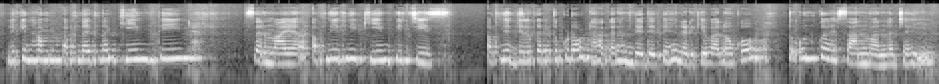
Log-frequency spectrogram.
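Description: Woman, religious lecture, exhorting, higher voice, echoey room with faint hum. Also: dark tone. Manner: earnest, exhorting. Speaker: religious speaker. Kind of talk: Islamic lecture.

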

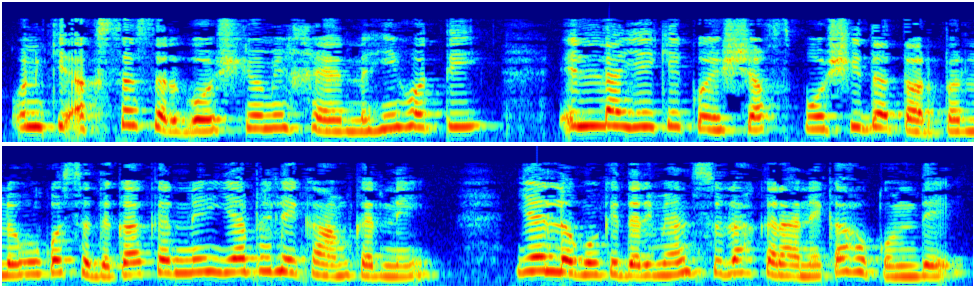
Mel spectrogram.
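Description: High-voiced woman teaching a Quran class. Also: dull audio. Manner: explains patiently, repeats key points, recites Arabic verses. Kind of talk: religious lesson.

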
